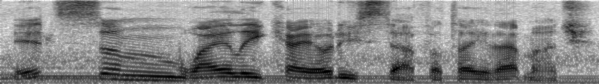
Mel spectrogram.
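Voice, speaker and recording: An American actor playing an earnest, dryly humorous male fire lookout in a video game, speaking in a conversational, halting way. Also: medium pitch, sing-song, background noise, close to an everyday voice. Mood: matter-of-fact. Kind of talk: naturalistic video game voice acting.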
